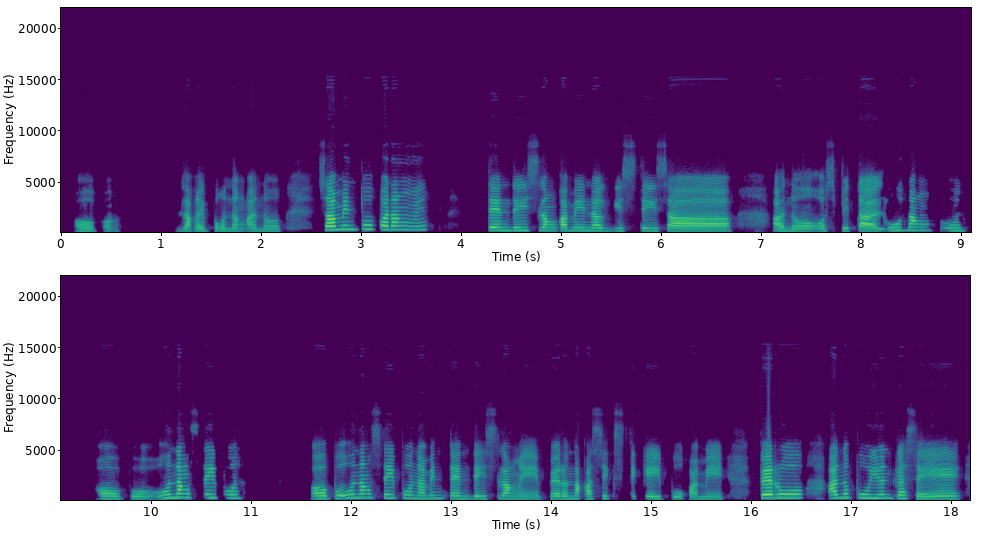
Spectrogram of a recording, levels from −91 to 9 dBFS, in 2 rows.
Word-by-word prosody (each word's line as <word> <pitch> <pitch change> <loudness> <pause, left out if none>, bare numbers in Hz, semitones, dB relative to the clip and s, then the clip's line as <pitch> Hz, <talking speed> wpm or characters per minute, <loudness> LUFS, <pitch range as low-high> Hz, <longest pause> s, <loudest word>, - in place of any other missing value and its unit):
Opo. 215 +1 -8 0.6
Laki 225 0 -2
po 225 -1 -7
ng 210 -1 -7
ano 230 +4 -7 0.3
sa 350 0 +8
amin 385 0 -1
po 405 +1 -2
parang 360 -1 +2 0.6
10 295 -1 +3
days 290 0 -5
lang 285 0 +1
kami 280 0 +1
nag-stay 255 -1 -4
sa 255 0 +3 1.0
ano, 230 0 -1 0.2
ospital. 245 -3 +1
Unang 300 +1 -1
taon 265 +1 -9 0.4
opo, 245 -1 -4
unang 375 +2 +4
stay 355 -1 -2
po 330 0 -6 0.7
opo, 280 +3 +1
unang 360 +1 0
stay 340 -1 -2
po 320 0 -6
namin 295 0 -3
10 265 -2 -1
days 250 0 -3
lang, 270 -1 +2
eh, 205 0 -7
pero 250 0 0
naka-60k 255 -2 -4
po 225 -1 -8
kami. 215 -1 -5 0.3
Pero, 350 +1 +6 0.2
ano 340 +4 +5
po 345 -1 -4
'yon 335 0 -2
kasi, 260 -4 0
270 Hz, 135 wpm, -23 LUFS, 240-330 Hz, 1.0 s, sa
